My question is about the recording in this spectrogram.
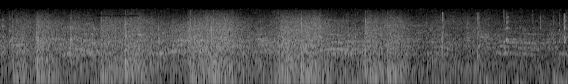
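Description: Arena crowd cheering in a steady rhythm, about twice a second, with a few sharp clicks near the end.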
